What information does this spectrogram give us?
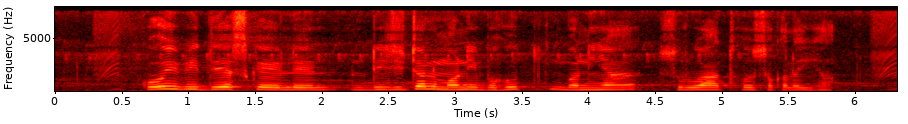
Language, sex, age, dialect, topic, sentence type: Magahi, male, 25-30, Western, banking, statement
